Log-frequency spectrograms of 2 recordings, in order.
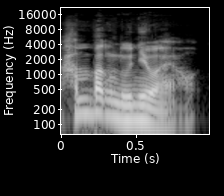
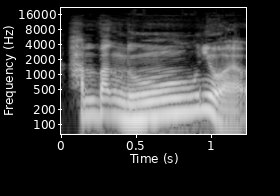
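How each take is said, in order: First: The vowel of 눈 is kept short. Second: The vowel of 눈 is drawn out long. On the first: The speaker calls it right. "이렇게 짧게 읽는다는 거예요" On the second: The speaker calls it wrong. "이렇게 안 한다"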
